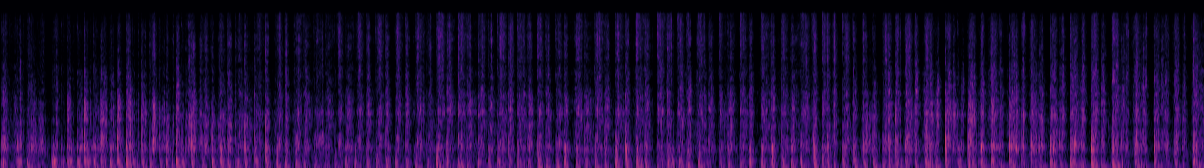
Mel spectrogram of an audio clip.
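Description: Fingers scratch and rub along the torn top edge of a corrugated cardboard box, where the fluted inner layer is exposed. The result is a dense, fast, irregular run of dry scraping strokes with short, crisp clicks and little ring. The strokes spread across a wide range from low thumps to a bright upper hiss.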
